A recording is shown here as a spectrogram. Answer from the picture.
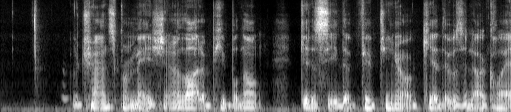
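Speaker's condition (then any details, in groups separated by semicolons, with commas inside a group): ALS; needs voice rest during conversation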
